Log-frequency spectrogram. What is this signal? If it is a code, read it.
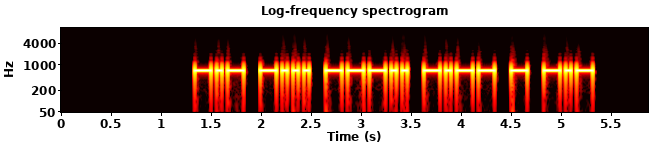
Morse code, heard as a keyed tone, about 22 wpm, 700 Hz. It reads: KB8YTK
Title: USA Call Signs - 6 Characters - Repeated 2x - 22wpm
